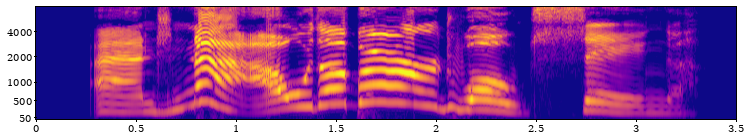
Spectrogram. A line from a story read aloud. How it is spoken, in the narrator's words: Papa shouted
